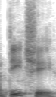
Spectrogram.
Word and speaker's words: Dietschy: are joined today Sara dici which famously rhymes with peachy and Sara is an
